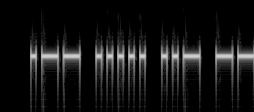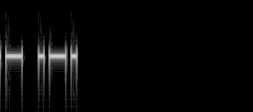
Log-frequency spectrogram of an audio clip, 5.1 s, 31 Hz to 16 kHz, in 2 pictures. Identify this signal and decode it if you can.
Morse code, heard as a keyed tone, about 21 wpm, 700 Hz. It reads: W5UOR
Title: USA Call Signs - 5 Characters - Repeated 3x - 22wpm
